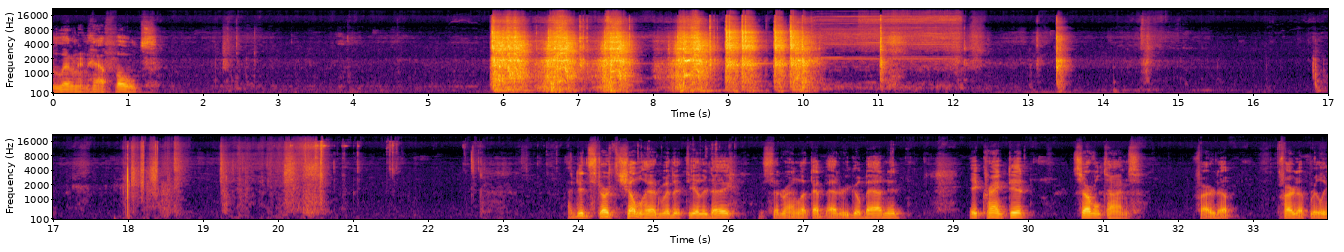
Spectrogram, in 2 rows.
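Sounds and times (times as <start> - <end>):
motorcycle engine cranking: 5.8 - 10.3
starter whir: 5.8 - 12.2.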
